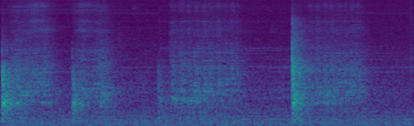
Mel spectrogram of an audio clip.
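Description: Chalk drawing on a chalkboard: four strokes, each starting with a tap as the chalk meets the board and trailing off in a scratchy rub. The loudest comes a little before four seconds in.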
